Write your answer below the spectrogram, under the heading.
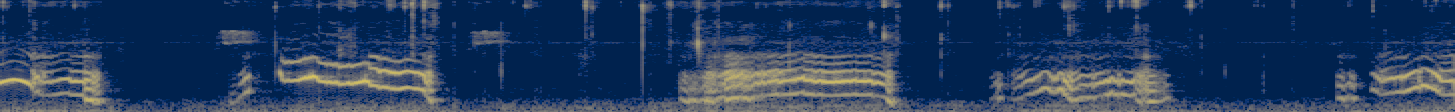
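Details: Domestic cats and kittens; a series of five tonal meows with rising and falling pitch, each about half a second to a second long, separated by brief pauses, in a quiet room.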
